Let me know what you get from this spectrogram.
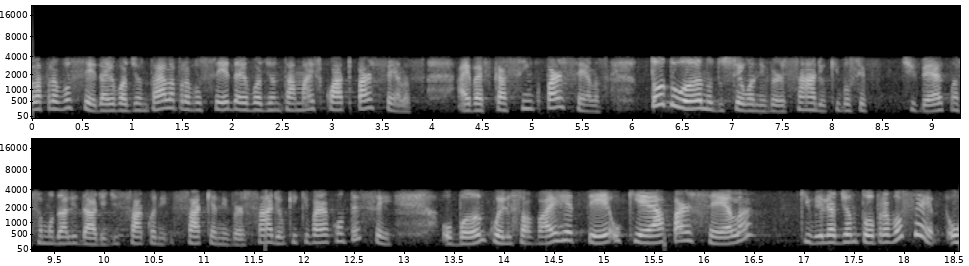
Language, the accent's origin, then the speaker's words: Portuguese; Sorocaba, São Paulo, Brazil; Eu sou de Sorocaba.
